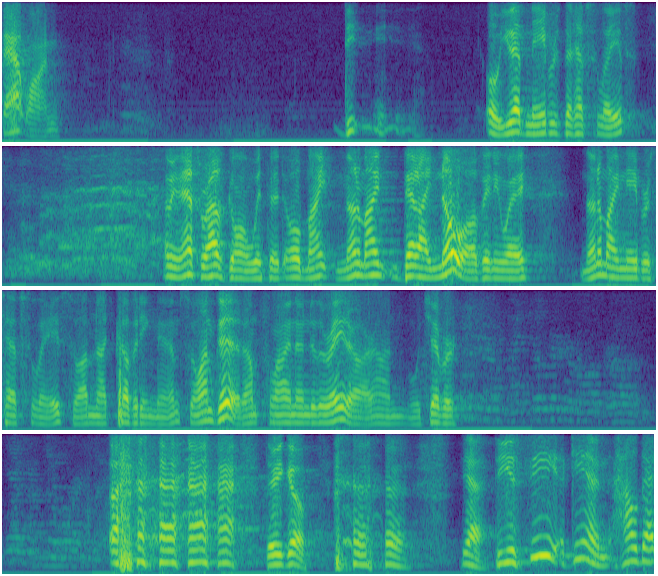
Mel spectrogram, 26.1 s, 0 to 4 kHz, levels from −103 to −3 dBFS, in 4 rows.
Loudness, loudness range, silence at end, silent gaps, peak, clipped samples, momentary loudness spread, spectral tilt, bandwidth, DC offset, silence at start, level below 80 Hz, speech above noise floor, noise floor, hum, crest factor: -21 LUFS; 15 LU; 0 s; none; -4 dBFS; under 0.1%; 17 LU; -10 dB/octave; 4 kHz; 0.3%; 0 s; -56 dBFS; 46 dB; -67 dBFS; none; 20 dB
